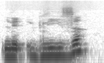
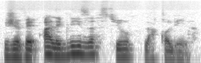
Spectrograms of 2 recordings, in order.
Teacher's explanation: because we have the two vowels one after another from different words, then we use the process of elision and we obtain l.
